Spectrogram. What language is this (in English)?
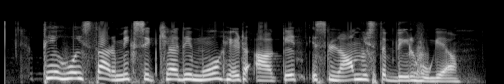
Punjabi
